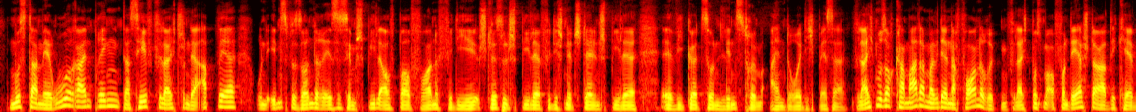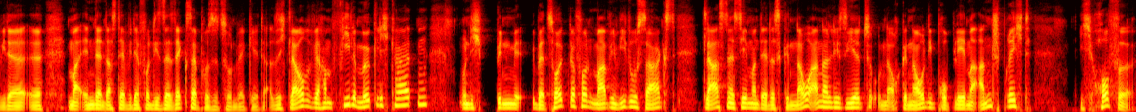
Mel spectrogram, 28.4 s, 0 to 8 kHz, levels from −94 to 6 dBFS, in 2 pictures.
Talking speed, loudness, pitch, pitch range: 190 wpm, -18 LUFS, 100 Hz, 95-125 Hz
